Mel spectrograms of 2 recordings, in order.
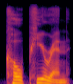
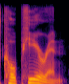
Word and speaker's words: kopieren: In German, whenever you see ie together, it makes a long e sound like in the English word be. So, it's not kopieren, it's kopieren.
